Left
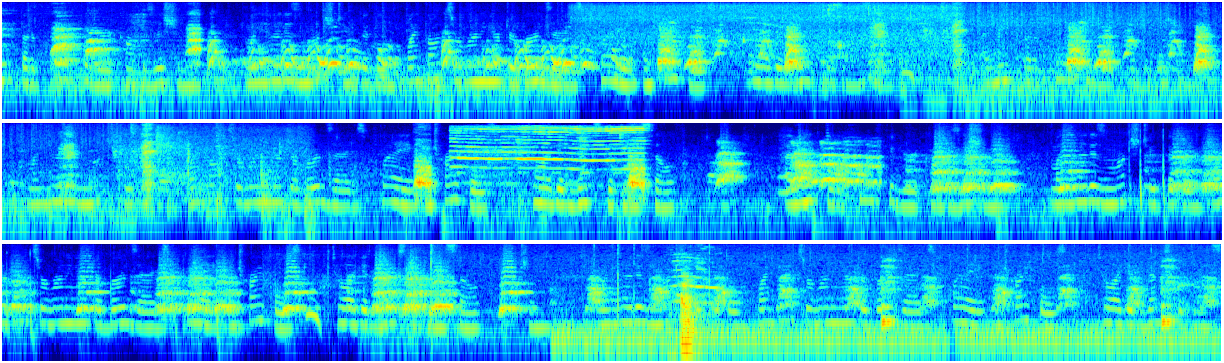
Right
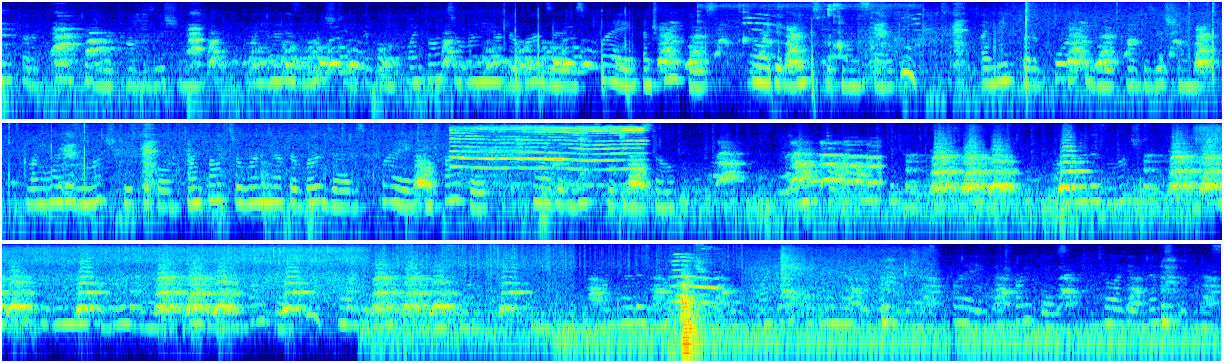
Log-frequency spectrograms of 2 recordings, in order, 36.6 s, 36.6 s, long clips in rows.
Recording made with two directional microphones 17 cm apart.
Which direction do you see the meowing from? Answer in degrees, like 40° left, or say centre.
centre.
